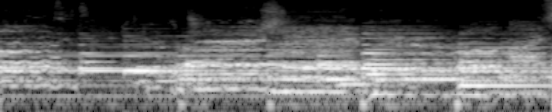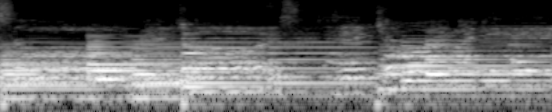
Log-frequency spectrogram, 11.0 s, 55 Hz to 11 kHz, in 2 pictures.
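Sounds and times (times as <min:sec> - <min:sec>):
mixed choir singing: 0:00.0 - 0:11.0
piano accompaniment: 0:00.0 - 0:11.0.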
